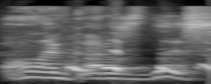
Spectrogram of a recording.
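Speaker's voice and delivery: high, loud, exasperated outburst; acted indignant protest. Randy defends his only gun to the players, exasperated. Game master acts cornered Randy producing pistol.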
